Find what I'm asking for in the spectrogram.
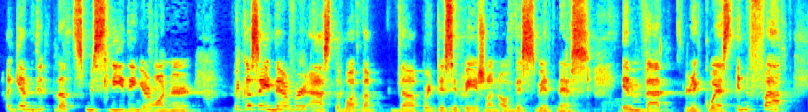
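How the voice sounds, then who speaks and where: A woman's voice: high voice, normal speed. A woman with a Filipino accent arguing formally as a defense lawyer, insistently raising objections and restating her points. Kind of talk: formal legal argument.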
